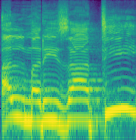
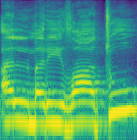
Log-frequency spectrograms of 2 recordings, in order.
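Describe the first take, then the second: First: The word ends with an i vowel. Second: The word ends with a u vowel. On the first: The speaker calls it right. "ज़ेर से ... ये सही है" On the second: The speaker calls it wrong. "ये गलत है"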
